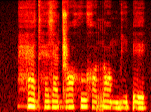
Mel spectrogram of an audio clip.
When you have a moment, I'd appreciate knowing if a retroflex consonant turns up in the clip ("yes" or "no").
yes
